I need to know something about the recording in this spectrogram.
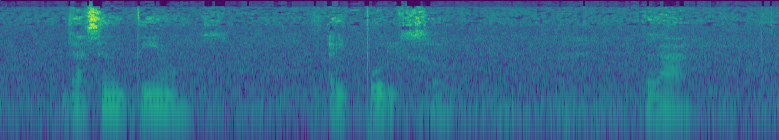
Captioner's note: speaking foreign language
